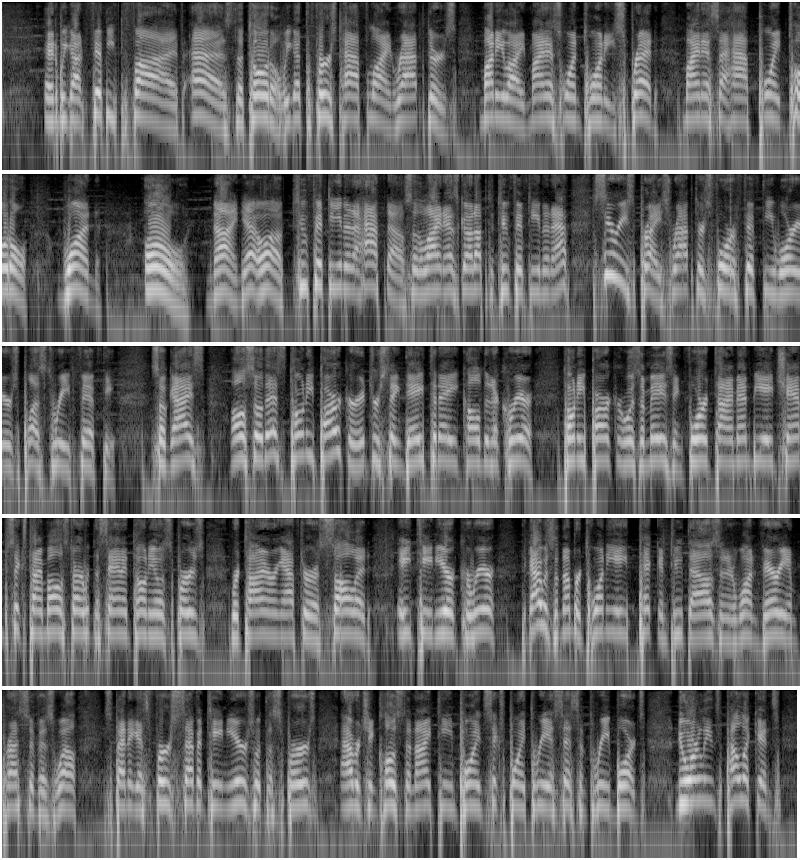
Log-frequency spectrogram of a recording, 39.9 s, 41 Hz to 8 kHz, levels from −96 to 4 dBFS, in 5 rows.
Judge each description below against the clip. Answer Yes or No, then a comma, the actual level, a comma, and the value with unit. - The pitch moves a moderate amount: No, narrow, 1.9 semitones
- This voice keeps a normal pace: Yes, average, 180 wpm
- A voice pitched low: No, high, 210 Hz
